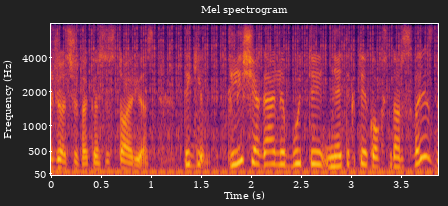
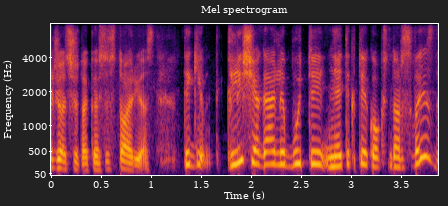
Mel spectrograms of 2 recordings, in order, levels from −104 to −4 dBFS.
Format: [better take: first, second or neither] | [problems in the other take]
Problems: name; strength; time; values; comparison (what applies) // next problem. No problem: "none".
second | background sound (Engine); 12 dB below the speech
